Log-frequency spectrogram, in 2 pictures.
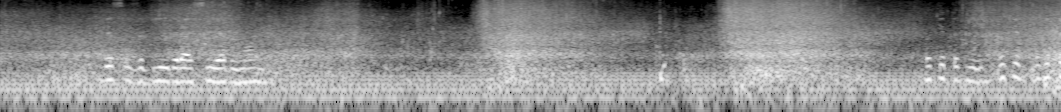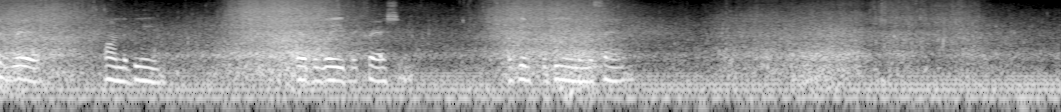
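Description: Small sea waves wash and splash against a boat's hull.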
